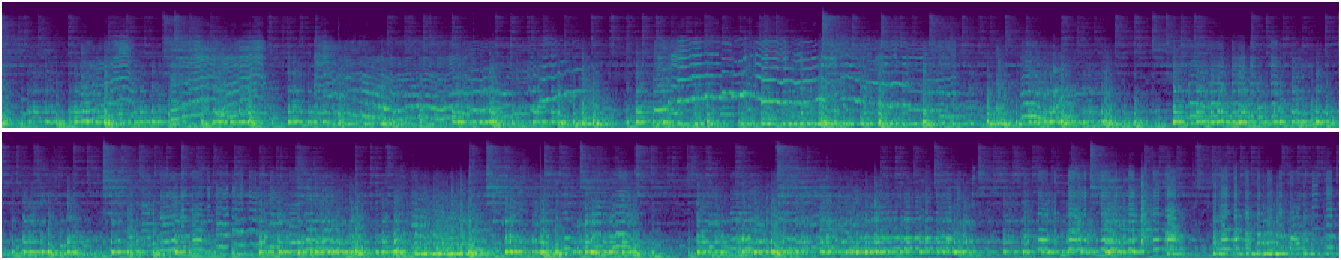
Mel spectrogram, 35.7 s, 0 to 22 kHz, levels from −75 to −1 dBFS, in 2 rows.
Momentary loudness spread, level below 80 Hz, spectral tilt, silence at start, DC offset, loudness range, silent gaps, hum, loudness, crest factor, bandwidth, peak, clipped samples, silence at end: 6 LU; -34 dBFS; -7 dB/octave; 0 s; under 0.1%; 3 LU; none; none; -22 LUFS; 16 dB; 15 kHz; -4 dBFS; under 0.1%; 0 s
